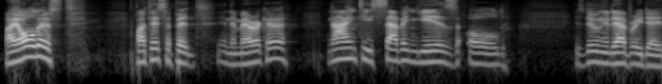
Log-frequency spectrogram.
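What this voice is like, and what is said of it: Dutch accent in English. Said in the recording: “They call me the German. ... I'm the crazy Dutchman, man. Must be my accent in English.”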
